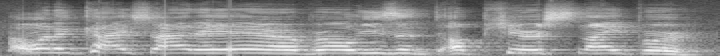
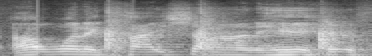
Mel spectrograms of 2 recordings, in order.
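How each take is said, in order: First: Excited. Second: Said in the usual way. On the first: Real, not acted. Excited draft-night outburst.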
